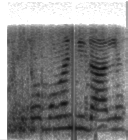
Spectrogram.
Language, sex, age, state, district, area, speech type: Sindhi, female, 60+, Uttar Pradesh, Lucknow, urban, conversation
